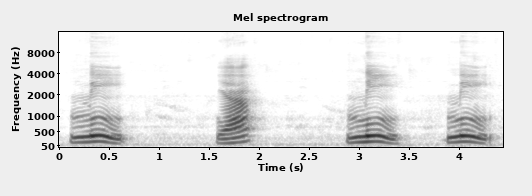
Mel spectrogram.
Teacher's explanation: Ayun caranya berarti [Musik] bismillahirrahman begitu ninya nunnya berkasrh ni yaitu Nun cara pelafatannya ujung lidah bertemu dengan gusi atas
